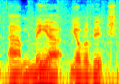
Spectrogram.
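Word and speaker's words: Milla Jovovich: 45 with Mila Jovovich. Mia Jovovich is how you say her name actually.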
